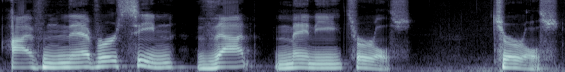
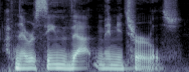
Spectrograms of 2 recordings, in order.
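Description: First: Very slow, word-by-word teaching delivery; slow model sentence. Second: "that many" joined, the T of "that" barely sounded, low; unreleased T. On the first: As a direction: spell the sentence out at half speed for learners. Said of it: "La frase que os pongo de ejemplo es". (frase modelo, muy lenta, palabra por palabra) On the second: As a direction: run the sentence through low and connected, swallowing the T in "that". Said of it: "esa T de that casi no se pronuncia". ("that" casi sin T, frase seguida) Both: Shown as a demonstration.

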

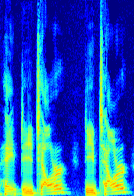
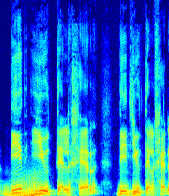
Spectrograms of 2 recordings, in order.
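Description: First: "did you tell her" run together, h of "her" dropped; well pronounced, linked. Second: Slow spelled-out "Did you tell her", every word separate; word by word, as written. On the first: Teacher modelling good English for learners, linked and fluent. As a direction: glide through "did you tell her" as one block, rising at the end. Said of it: "Pronunciado bien sería". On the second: Teacher reading the phrase as written, slow and word by word. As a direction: say "Did you tell her" with Spanish letter sounds, rasped h in "her". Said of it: "escrito así".

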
